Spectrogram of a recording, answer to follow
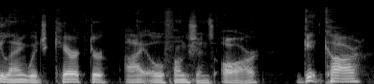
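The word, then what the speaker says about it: getchar: character IO functions are gitar and putar that's how I pronounce them gitar fetches a character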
